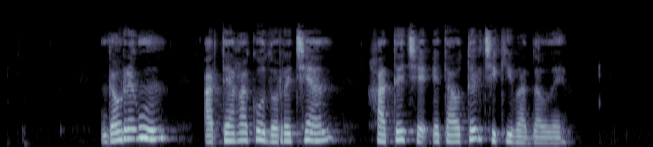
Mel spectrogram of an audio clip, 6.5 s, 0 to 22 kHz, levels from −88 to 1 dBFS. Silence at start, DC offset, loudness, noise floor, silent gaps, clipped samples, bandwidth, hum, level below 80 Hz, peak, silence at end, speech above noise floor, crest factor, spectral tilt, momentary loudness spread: 1 s; under 0.1%; -29 LUFS; -79 dBFS; none; under 0.1%; 11 kHz; none; -82 dBFS; -12 dBFS; 0.85 s; 50 dB; 18 dB; -4 dB/octave; 11 LU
